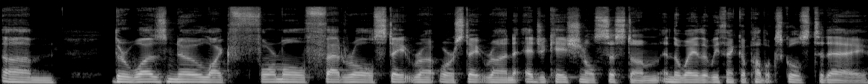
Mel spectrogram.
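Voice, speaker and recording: The voice has a bright, sharp tone and a slight Southern US accent. The recording is very clean, with a silent background. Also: man. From US South. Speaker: history podcast co-host. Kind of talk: conversational history presentation. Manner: casual, many filler words.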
